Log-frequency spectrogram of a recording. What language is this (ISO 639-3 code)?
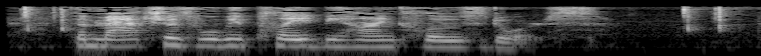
eng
